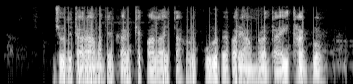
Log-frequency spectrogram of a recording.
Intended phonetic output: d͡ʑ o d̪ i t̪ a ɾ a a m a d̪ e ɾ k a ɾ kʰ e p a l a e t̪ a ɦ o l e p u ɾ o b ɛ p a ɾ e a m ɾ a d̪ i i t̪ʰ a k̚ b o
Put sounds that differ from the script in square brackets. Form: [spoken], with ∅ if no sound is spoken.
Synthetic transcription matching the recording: d͡ʑ o d̪ i t̪ a ɾ a a m a d̪ e ɾ k a ɾ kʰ e p a l a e t̪ a ɦ o l e p u ɾ o b ɛ p a ɾ e a m ɾ a d̪ [a] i t̪ʰ a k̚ b o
